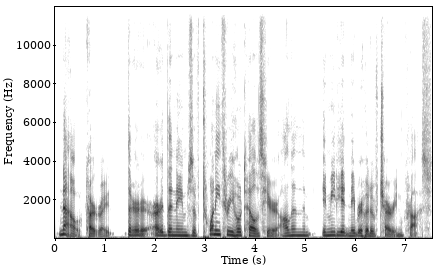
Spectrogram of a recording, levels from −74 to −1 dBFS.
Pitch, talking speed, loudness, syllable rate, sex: 150 Hz, 150 wpm, -21 LUFS, 4.7 syllables/s, male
